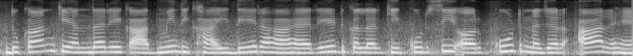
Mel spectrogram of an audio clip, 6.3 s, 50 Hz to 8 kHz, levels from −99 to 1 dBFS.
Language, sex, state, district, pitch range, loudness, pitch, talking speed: Hindi, female, Jharkhand, Deoghar, 235-275 Hz, -11 LUFS, 255 Hz, 180 wpm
